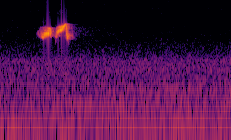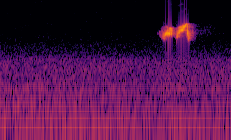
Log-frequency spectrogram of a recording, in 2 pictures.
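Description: Alder Flycatcher giving its short buzzy two-part "free-beer" song twice, about four seconds apart, over a steady low hum.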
